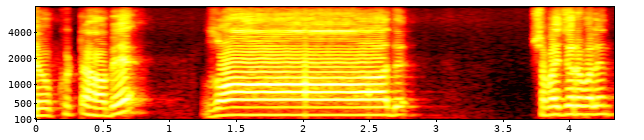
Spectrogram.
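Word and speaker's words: ضاد: জিহ্বার গোড়ার কিনারা উপরে মাড়ির দাঁতের গোড়ার সাথে লাগিয়ে, জিহ্বার গোড়ার কিনারা উপরে মাড়ির দাঁতের গোড়ার সাথে লাগিয়ে তিন আলিফ টানিয়া যদ উচ্চারণ হবে। ঠিক আছে? যদ।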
